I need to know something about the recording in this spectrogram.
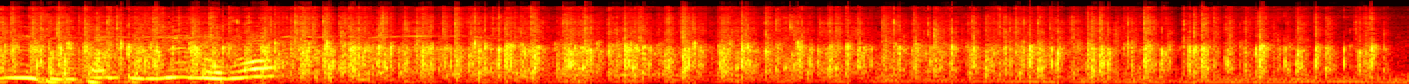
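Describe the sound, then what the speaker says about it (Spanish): A church congregation applauding during a celebration service, a dense steady wash of clapping that fills the clip, with a voice briefly audible at the start. "Dale un fuerte aplauso al Señor"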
